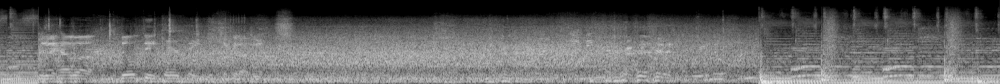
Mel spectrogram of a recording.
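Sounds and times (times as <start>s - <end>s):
street noise: 0.0s - 10.0s
group of people talking: 0.4s - 3.0s, 4.4s - 7.6s.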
